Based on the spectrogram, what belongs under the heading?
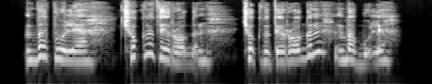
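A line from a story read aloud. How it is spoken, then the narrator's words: Strained, forced out. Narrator (Russian): выдавила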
